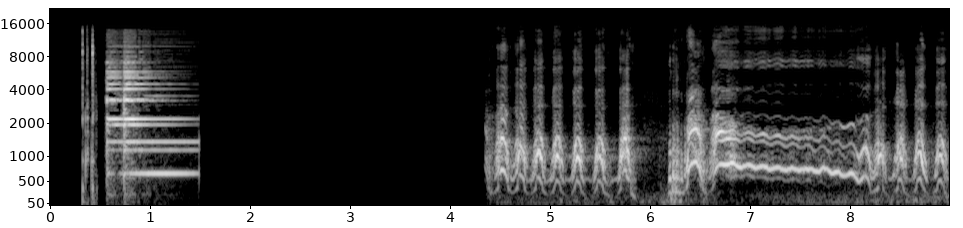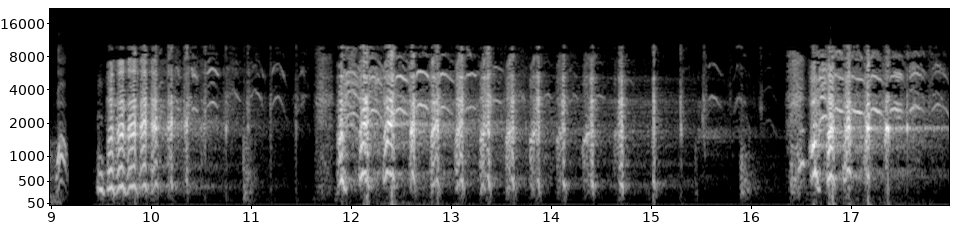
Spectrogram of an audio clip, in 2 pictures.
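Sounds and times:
high-pitched cackling laughter: 4.4s - 5.9s, 6.5s - 17.9s
man imitating a small dog: 4.6s - 9.2s.

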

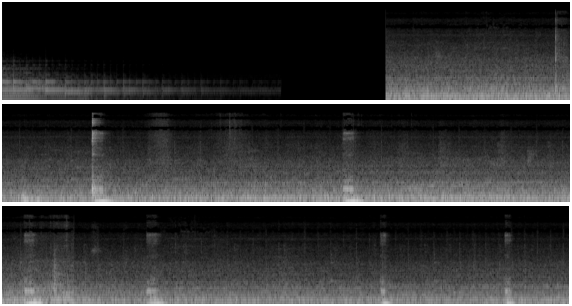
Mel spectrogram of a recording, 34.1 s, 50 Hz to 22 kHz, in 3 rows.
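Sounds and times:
mechanical hum and hiss: 7.7s - 34.0s
sharp click: 11.1s - 11.4s, 13.2s - 13.8s, 18.2s - 18.8s, 23.2s - 23.7s, 25.6s - 26.2s, 32.8s - 33.2s
dull low thump: 13.2s - 13.8s, 18.2s - 18.8s, 23.2s - 23.7s, 25.6s - 26.1s, 30.3s - 30.6s, 32.8s - 33.2s.

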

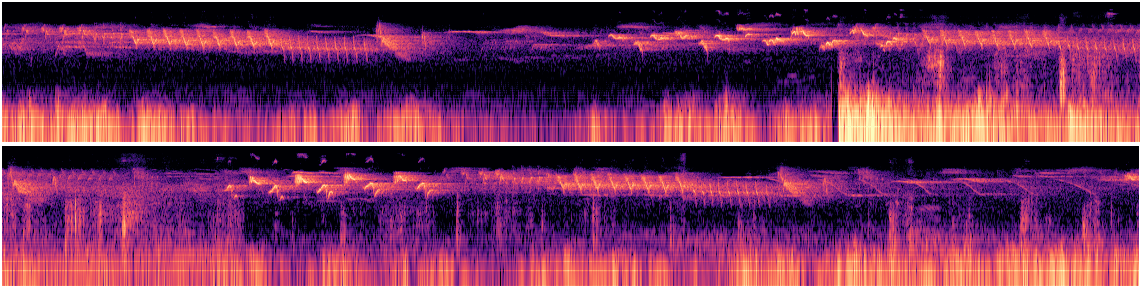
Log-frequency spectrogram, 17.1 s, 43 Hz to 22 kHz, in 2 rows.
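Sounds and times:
songbirds chirping: 0.0s - 17.0s
low rumble: 6.2s - 11.6s.

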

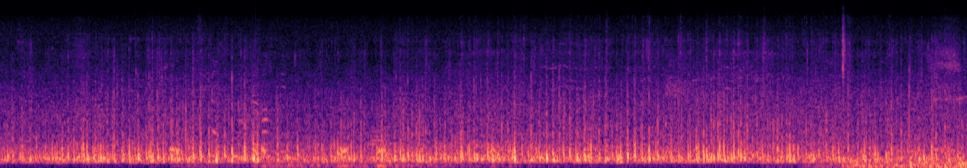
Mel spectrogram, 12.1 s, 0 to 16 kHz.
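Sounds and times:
suitcase wheels rattling on bricks: 0.2s - 12.0s.

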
